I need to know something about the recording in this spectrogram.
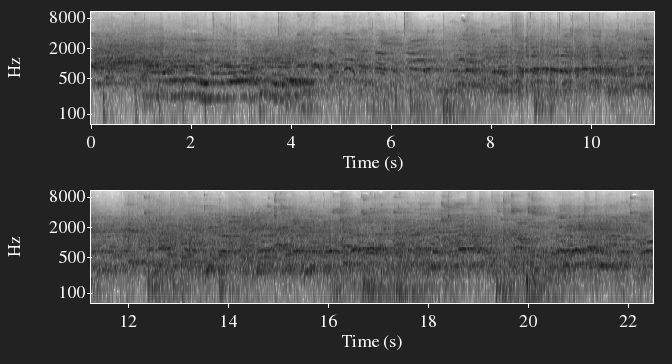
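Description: A crowd cheers and chants in a large echoing gym.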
